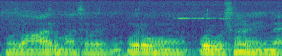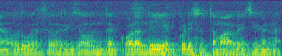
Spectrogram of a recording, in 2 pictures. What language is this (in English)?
Tamil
